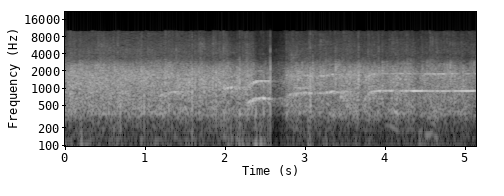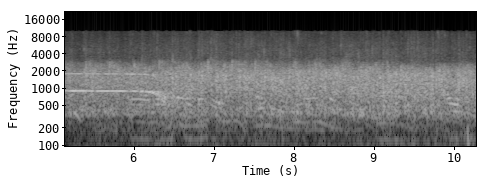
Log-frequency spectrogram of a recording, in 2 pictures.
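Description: Congregation clapping steadily. About four seconds in, a single long held call rises above the clapping for a couple of seconds.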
